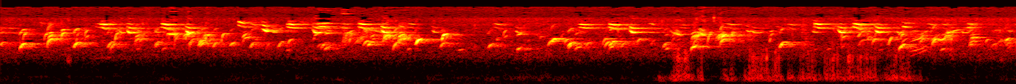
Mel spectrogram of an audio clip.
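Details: European goldfinch chicks chattering to stimulate goldfinch song: rapid, overlapping high twitters and chirps run without a break, while a burst of low rustling and thumping fills the final two seconds.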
